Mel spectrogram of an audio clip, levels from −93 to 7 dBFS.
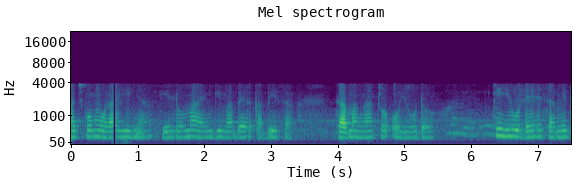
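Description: Packet loss on an ADPCM call hits this speech recording at 0.63 s: a few packets, about 40 ms of audio, never arrive and are filled with silence. The decoder's adaptive predictor and step size then drift out of step with the sender's, so after the hard-edged dropout the speech re-enters slightly distorted before it settles by about 0.73 s. The link carries G.726 ADPCM at 32 kbit/s, heard only as light codec roughness within the telephone band.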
